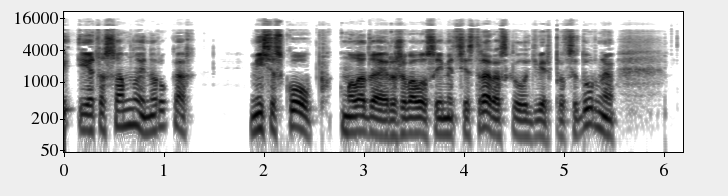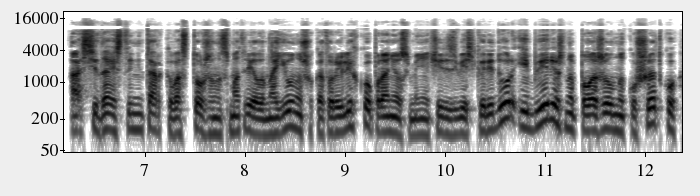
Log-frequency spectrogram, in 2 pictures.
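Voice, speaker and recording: A man narrating an audiobook in a measured, even reading. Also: mid-range voice, dry recording, clean studio sound.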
